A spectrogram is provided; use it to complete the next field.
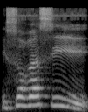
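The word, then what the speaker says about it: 忙しい: Ini Si isokashi. oke, isogashi. Oke, segi.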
